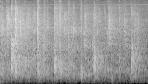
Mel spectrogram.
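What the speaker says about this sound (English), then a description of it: "oh, you're clapping" Audience clapping at a public relations seminar marking a foundation day: a brief, moderately close patter of hand claps in a loose, even rhythm, with no voices over it.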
